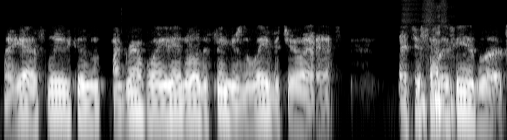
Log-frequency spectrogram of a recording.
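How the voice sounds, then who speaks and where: A laid-back man from the American Midwest chats casually as a guest, using fillers and chuckles. He talks fast in a lowish voice with fairly even intonation, heard over a tinny, dry phone line.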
